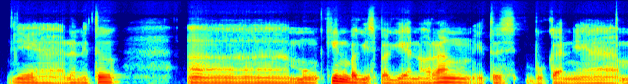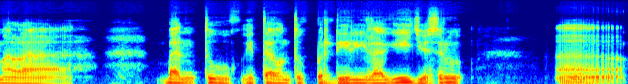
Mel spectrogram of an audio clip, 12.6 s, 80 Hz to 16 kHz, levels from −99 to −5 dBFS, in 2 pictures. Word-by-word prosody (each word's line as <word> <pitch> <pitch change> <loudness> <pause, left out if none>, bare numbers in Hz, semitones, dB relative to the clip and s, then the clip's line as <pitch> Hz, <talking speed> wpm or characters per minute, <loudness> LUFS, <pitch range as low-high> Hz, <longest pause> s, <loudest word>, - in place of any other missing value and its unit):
Iya, 75 -4 -1
dan 75 0 -1
itu, 95 - +2 0.9
eee, 70 -2 0 0.2
mungkin 75 +10 +4
bagi 75 -2 +3
sebagian 65 0 -1
orang, 85 +3 +3
itu - - -6
s 80 - -5
bukannya 65 +2 -3
malah 65 -2 -3 0.9
bantu 75 -1 0
kita 70 0 -2
untuk - - -4
berdiri 70 0 +1
lagi, 75 +6 +3
justru, 85 0 +1 1.0
eee, - - -3
70 Hz, 90 wpm, -24 LUFS, 70-75 Hz, 1.0 s, mungkin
